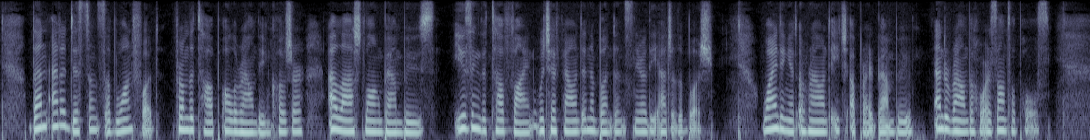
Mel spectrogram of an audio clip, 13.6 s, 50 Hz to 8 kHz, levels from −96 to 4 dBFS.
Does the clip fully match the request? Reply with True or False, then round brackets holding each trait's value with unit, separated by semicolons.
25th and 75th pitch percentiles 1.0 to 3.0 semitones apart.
True (2.5 semitones)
